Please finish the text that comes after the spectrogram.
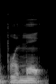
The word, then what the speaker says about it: Bremont: you pronounce the name is it braymont or bremont well technically it's bremont because bremont so the legend goes was a French farmer and Nick and Giles English who founded the braymont company landed their vintage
